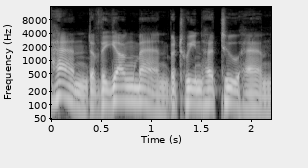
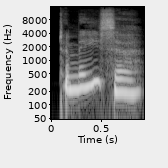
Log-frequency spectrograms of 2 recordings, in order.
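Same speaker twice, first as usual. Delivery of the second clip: failing voice; 12 semitones higher than usual. A narrator's reading. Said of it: "in a failing voice".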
